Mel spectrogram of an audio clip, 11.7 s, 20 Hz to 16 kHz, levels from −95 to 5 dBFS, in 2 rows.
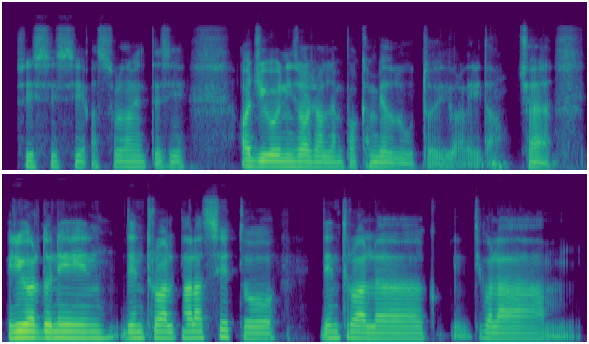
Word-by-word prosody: Sì, 125 - -5
sì, 120 0 -6
sì, 115 0 -6
assolutamente 120 -1 -6
sì. 110 0 -8 0.6
Oggi 125 -2 +2
con 120 0 +3
i 120 - 0
social 115 -2 0
è 110 - -4
un 110 - -7
po' - - -9
cambiato 110 -2 -4
tutto, 95 -1 -9
ti - - -10
dico - - -11
la - - -14
verità. - - -12
Cioè, - - -4 0.4
mi 130 - +1
ricordo 140 0 +8
ne 135 0 +3
dentro 130 -2 +1
al 130 -1 +2
palazzetto, 135 -3 0 0.4
dentro 135 0 0
al 125 -1 0
c - - -21 0.4
tipo 130 -3 -7
alla, 120 0 -1
mhmm 170 0 -13
125 Hz, 160 wpm, -23 LUFS, 120-135 Hz, 0.6 s, ricordo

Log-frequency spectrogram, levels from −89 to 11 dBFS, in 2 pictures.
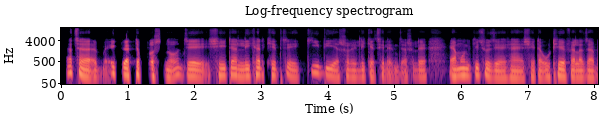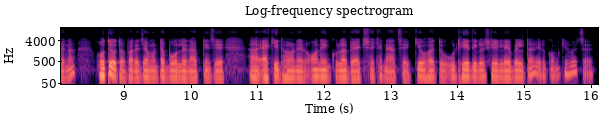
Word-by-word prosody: আচ্ছা 145 -2 +2 0.2
আ - - 0 0.3
একটু - - -4
একটা - - +2
প্রশ্ন - - -2 0.3
যে 110 - +3 0.4
সেইটা 115 0 +1 0.2
লিখার 110 +3 +3
ক্ষেত্রে 120 +2 -2 0.3
কি 160 - -6 0.2
দিয়ে 115 -3 +2
আসলে 100 -1 -4
লিখেছিলেন? 100 -2 -5
যে - - -9
আসলে 100 0 -6 0.5
এমন 115 +2 +4
কিছু 120 -1 0
যে 95 - +2 0.2
হ্যাঁ, 90 -1 +1
সেটা 95 -1 -2
উঠিয়ে 105 +2 +3
ফেলা 95 -1 +2
যাবে 90 -1 0
না। - - 0 0.4
হতেও 115 -1 +8
তো - - +3
পারে 95 0 +2
যেমনটা 95 0 +1
বললেন, 90 -1 +1
আপনি 95 - -7
যে 90 - +1 0.5
আ - - +2 0.2
একই 105 - +1
ধরনের 90 -2 0 0.2
অনেকগুলা 95 -1 +1
ব্যাগ 90 -1 +1
সেখানে 95 -1 -5
আছে। 85 - -8 0.2
কেউ 105 - +2
হয়তো 95 +1 -1 0.2
উঠিয়ে 105 0 +3
দিলো 100 0 +1
সেই 100 - +1
লেভেলটা 95 +4 +1
এরকম 105 0 -6
কি 130 - -6
হয়েছে? 160 +2 -6
100 Hz, 175 wpm, -23 LUFS, 95-110 Hz, 0.5 s, হতেও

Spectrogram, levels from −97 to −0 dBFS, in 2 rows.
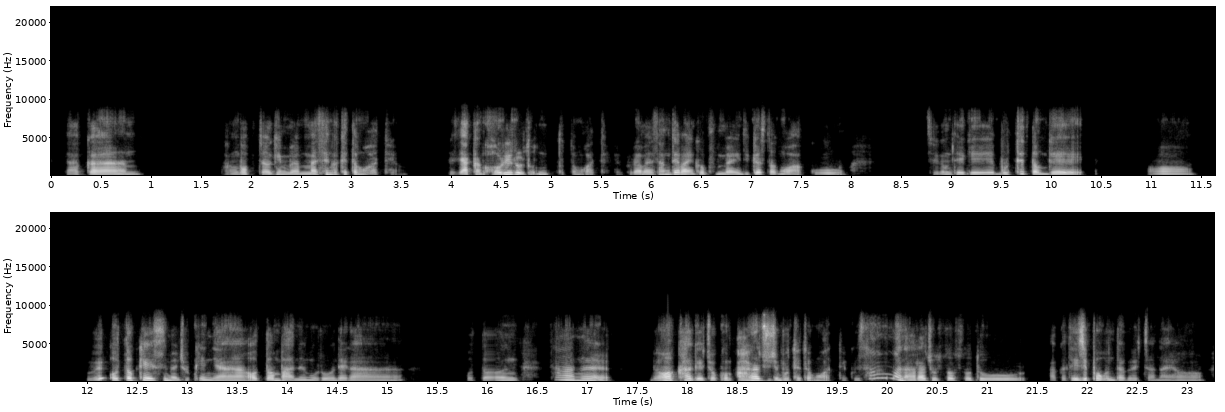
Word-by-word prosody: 약간 145 -5 0 0.8
방법적인 185 +2 -3
면만 150 -1 -1
생각했던 220 +2 -3
것 - - -10
같아요. - - -14 0.5
그래서 165 - -19
약간 145 +5 +3
거리를 220 +13 +5
둰 225 -2 -8
뒀던 - - -17
것 - - -11
같아요. - - -31
그러면 170 -2 -2
상대방이 210 -1 +3
그걸 - - -3
분명히 155 +2 -1
느꼈었던 140 +2 0
것 135 - -6
같고. 130 -2 -7 0.8
지금 175 -1 -10
되게 145 0 -1
못했던 150 - -1
게 170 +3 +2 0.6
어 140 0 -6 0.6
왜 455 - +4
"어떻게 250 - +6
했으면 215 -6 +3
좋겠냐?" 120 -6 -3
어떤 200 +13 +2
반응으로 140 -9 -4
내가 120 0 -8 0.7
어떤 180 +4 -7 0.3
상황을 245 -7 0 0.4
명확하게 225 - +5
조금 135 0 -4
알아주지 215 -4 +6
못했던 115 -1 -6
것 - - -8
같아요. - - -13
그 - - -20
상황만 430 - -2
알아줬었어도 120 -6 -1 0.2
아까 - - -16
되짚어 - - +3
본다고 140 -7 -5
그랬잖아요. 105 +4 -14
155 Hz, 315 characters per minute, -23 LUFS, 130-195 Hz, 0.8 s, 어떻게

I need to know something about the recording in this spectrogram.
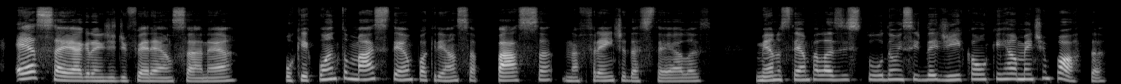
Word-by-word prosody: Essa 275 -4 +6
é 180 -3 +7
a 175 - +6
grande 165 -1 -1
diferença, 160 -2 -1
né. 160 +4 0 0.5
Porque 185 +1 -2
quanto 235 +8 -1
mais 235 +1 +3
tempo 220 -1 -1
a - - -3
criança 180 -1 -5 0.2
passa 190 +3 +4
na 165 -2 -7
frente 180 +2 -3
das 160 -2 -5
telas, 155 +2 -7 0.4
menos 195 +3 -1
tempo 210 -1 -1
elas 215 -1 -1
estudam 215 0 -4
e 220 - -4
se 225 -1 -3
dedicam 215 +2 -3
ao 235 - -5
que 240 +1 -8
realmente 245 +1 -1
importa. 165 - 0
200 Hz, 150 wpm, -23 LUFS, 170-225 Hz, 0.5 s, é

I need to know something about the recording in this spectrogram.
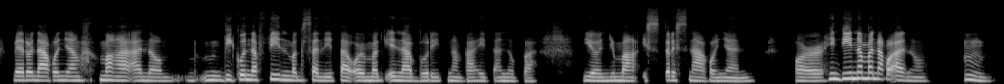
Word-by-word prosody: meron 195 0 +3
na 185 - +7
ako 195 - 0
niyang 185 -1 0 0.2
mga 200 -2 +3 0.2
ano, 175 -1 -1 0.2
mm, 195 +2 -4
'di 215 - +2
ko 225 - +5
na 210 - +5
feel 230 -2 +1
magsalita 185 -2 0
or 175 0 +1
mag-elaborate 175 -1 0
ng 170 -2 -4
kahit 165 0 -4
ano 165 -1 -4
pa, 155 -1 -6 0.5
'yon 175 -2 0
'yong 175 0 +1
mga 165 0 +1
stress 190 +1 -3
na 170 -1 +1
ako 165 0 -4
niyan 160 0 -4 0.4
or 165 -1 +1
hindi 260 +3 +5
naman 275 -1 +5
ako 240 -1 +4
ano, 180 -4 +1 0.5
hmm. 175 -7 -2
175 Hz, 185 wpm, -21 LUFS, 170-195 Hz, 0.5 s, na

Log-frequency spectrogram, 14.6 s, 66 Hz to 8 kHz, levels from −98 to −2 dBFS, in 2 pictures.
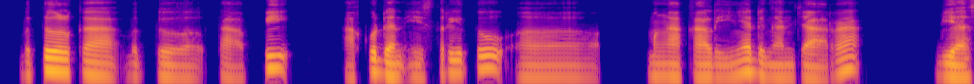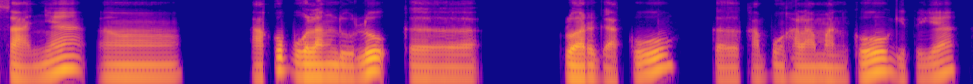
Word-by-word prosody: Betul 135 +4 +7
Kak, 110 -4 +1
betul. 100 -3 -6
Tapi, 105 - -1 0.4
aku 140 -2 -1
dan 105 -3 +4
istri 120 +7 -4
tuh, 165 0 +2
eee, 95 -1 -8 0.4
mengakalinya 105 +3 0
dengan 100 -3 -3
cara 90 -4 +1 0.7
biasanya, 105 - +2
eee, 100 0 -3 0.6
aku 95 +10 -2
pulang 105 -6 +3
dulu 100 +10 +4
ke 90 -2 -5 0.9
keluargaku, 100 - +2 0.2
ke 85 -1 -8
kampung 90 +2 -11
halamanku 90 +8 +1
gitu 95 0 -14
ya, 115 +9 -3
100 Hz, 100 wpm, -28 LUFS, 95-115 Hz, 0.9 s, Betul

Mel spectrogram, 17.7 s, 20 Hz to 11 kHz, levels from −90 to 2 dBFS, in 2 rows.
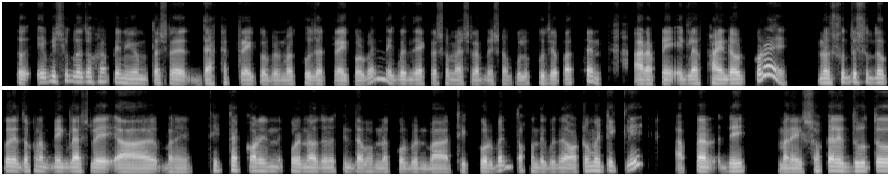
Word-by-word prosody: তো - - +2 0.2
এই 140 - +1
বিষয়গুলো 155 -1 -1
যখন 150 +1 -6
আপনি 135 - -2
নিয়মিত 110 -1 -3
আসলে 110 0 -1 0.3
দেখার 105 -1 -2
ট্রাই 100 -1 +1
করবেন 95 0 -3
বা 95 - +1
খুঁজার 100 -1 0
ট্রাই 95 0 +2
করবেন 95 - -1
দেখবেন 105 -1 0
যে 105 - +2
একটা 100 - -6
সময় 100 -2 -3
আসলে 100 +1 -4
আপনি 95 - -8
সবগুলো 100 0 -5
খুঁজে 105 0 0
পাচ্ছেন। 110 0 +1 0.4
আর 100 - +6
আপনি 105 - -1
এগুলা 105 +1 +2
ফাইন্ড 110 -2 +4
আউট 110 0 +4
করে 350 0 +6 0.7
সুন্দর, 135 -1 0
সুন্দর 125 -1 0
করে 120 -1 +5
যখন 115 +1 -3
আপনি 110 - -10
এগুলা 110 0 +4
আসলে 110 -1 +2 0.2
আ - - +7 0.4
মানে 100 -1 -3 0.3
ঠিকঠাক 130 +1 -1
করেন 115 -1 +3 0.2
করে 110 - +2
নেওয়ার 105 -1 +3
জন্য 105 0 0
চিন্তাভাবনা 100 -2 -2
করবেন 95 0 -2
বা 95 - +3 0.2
ঠিক 105 - -5
করবেন 100 -2 +2
তখন 110 - -3
দেখবেন 100 0 -3
যে 100 - +3
অটোমেটিকলি 120 +4 0 0.5
আপনার 110 - +6 0.2
যে 115 - +5 0.5
মানে 95 0 +3 0.2
সকালে 120 0 +4
দ্রুত 120 0 +2
105 Hz, 195 wpm, -25 LUFS, 100-120 Hz, 0.7 s, আ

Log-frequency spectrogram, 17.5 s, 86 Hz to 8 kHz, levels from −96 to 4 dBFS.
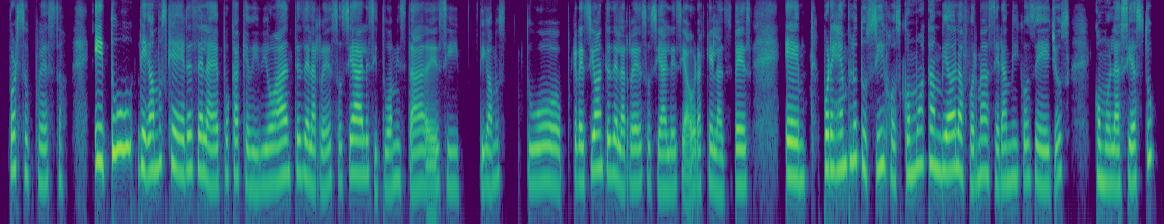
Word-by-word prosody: Por 255 +1 +2
supuesto. 205 -3 -8 0.4
Y 305 0 +8
tú, 395 +6 +6
digamos 265 +2 +2
que 270 -5 +2
eres 260 +2 0
de 255 -2 +4
la 205 -5 +2
época 230 +3 -3
que 200 - -5
vivió 190 +2 -2
antes 235 +3 +1
de 225 - +3
las 190 -1 -1
redes 190 +2 -5
sociales 230 +3 +1
y 180 - -8
tus 180 +1 -5
amistades 185 - -4
y, 185 0 -8 0.3
digamos, 195 +4 -5 0.3
tuvo 200 -1 0
creció 215 +5 +2
antes 265 -3 +1
de 235 - +3
las 185 -3 0
redes 195 +1 -2
sociales 180 -2 -4
y - - -4
ahora 185 - -2
que 195 0 -4
las 165 -3 -5
ves, 195 0 +1 0.5
eh, 225 -1 +6 0.3
por 265 0 +6
ejemplo, 285 +5 +1
tus 270 -5 -3
hijos, 255 -7 -2
¿cómo 245 +4 0
ha - - -5
cambiado 260 -3 +4
la 260 -2 +3
forma 215 +2 -4
de - - -1
hacer 200 -4 -5
amigos 215 +1 -5
de 195 -3 0
ellos, 210 +6 -4 0.3
como 205 -3 -1
la 195 -1 +2
hacías 205 +2 0
tú? 330 +2 -1
215 Hz, 180 wpm, -23 LUFS, 195-250 Hz, 0.5 s, Y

